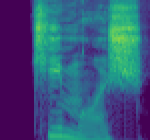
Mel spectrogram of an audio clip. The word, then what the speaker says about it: Chemosh: Chemosh, que en inglés se escribe Chemosh y en español se dice Chemos, era el dios de los moabitas, un reino antiguo que quedaba junto al Mar Muerto, donde hoy en día queda Jordania.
